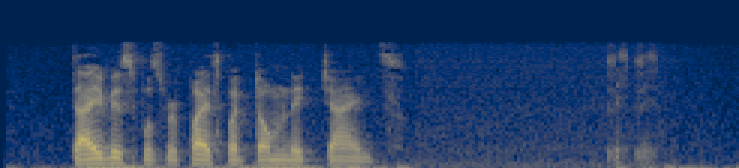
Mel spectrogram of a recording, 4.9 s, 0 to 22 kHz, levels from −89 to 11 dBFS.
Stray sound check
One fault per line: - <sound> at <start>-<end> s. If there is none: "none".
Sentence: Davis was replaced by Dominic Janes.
- laugh at 4.0-4.4 s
